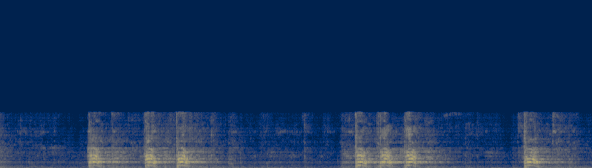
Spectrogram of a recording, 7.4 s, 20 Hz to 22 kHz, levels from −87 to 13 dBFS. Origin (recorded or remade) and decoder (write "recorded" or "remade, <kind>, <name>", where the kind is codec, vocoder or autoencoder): remade, vocoder, HiFi-GAN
